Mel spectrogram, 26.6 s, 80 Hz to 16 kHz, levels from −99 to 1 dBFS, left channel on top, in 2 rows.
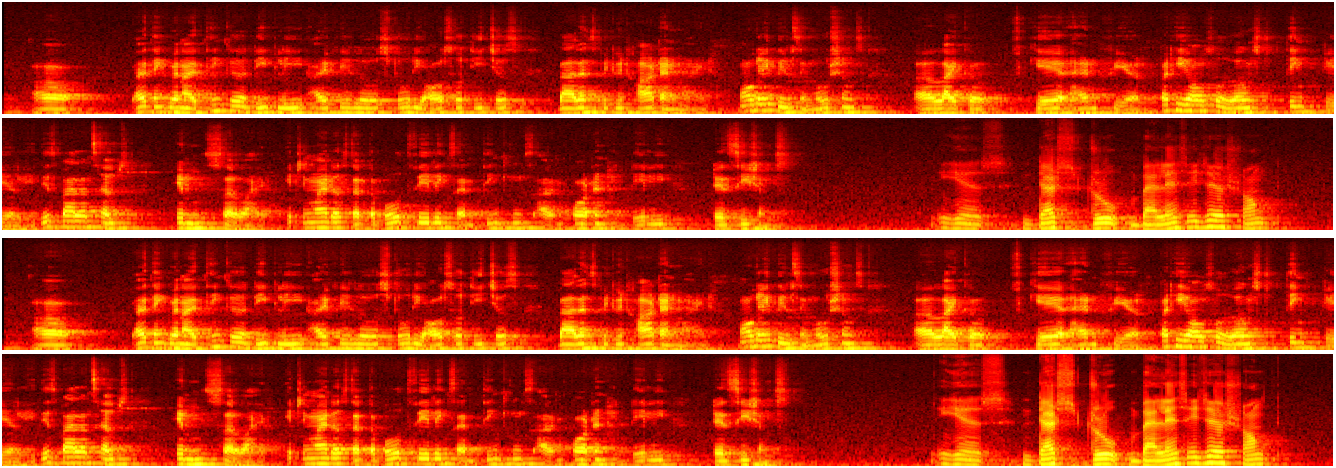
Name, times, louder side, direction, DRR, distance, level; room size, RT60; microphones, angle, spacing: voice 1, 0.3-0.7 1.3-5.1 5.5-7.1 7.4-8.6 9.1-9.9 10.3-12.6 12.9-14.6 15.0-15.9 16.2-19.9 20.4-21.1, right 1 dB, 20° right, 6 dB, 1.7 m, -27 dB
voice 2, 22.6-26.1, right 3 dB, 55° right, 13 dB, 0.8 m, -26 dB
24.0 x 19.5 x 7.7 m, 0.88 s
head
